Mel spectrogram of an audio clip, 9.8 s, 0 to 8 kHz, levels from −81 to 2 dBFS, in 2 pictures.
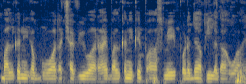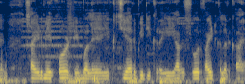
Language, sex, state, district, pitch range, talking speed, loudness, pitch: Hindi, male, Gujarat, Gandhinagar, 105-110 Hz, 225 wpm, -16 LUFS, 105 Hz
